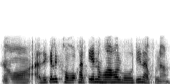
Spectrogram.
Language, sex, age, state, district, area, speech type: Assamese, female, 30-45, Assam, Sonitpur, urban, conversation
